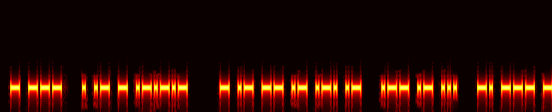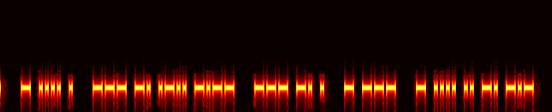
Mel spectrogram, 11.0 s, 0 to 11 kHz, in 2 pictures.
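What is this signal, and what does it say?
Morse code, heard as a keyed tone, about 40 wpm, 600 Hz. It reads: TO EAT. TAMARA WAS NOT THE ONLY ONE TO THINK
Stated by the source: Morse code at 40 wpm, practice text, CW med Gnister.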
